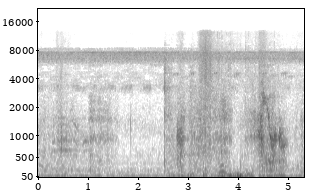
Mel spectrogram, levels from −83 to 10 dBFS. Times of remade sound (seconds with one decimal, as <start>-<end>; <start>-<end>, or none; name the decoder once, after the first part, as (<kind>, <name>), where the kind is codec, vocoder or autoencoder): none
